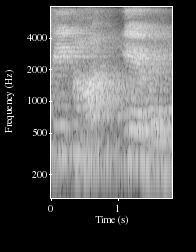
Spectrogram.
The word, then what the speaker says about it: pray: This P-R-E-Y pray and P-R-A-Y pray. These two words are pronounced as the same, but the spelling and meaning are different.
